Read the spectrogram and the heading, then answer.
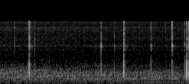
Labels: {"label": "anthrophony, boat engine", "recorder": "HydroMoth"}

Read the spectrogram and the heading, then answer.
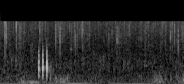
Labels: {"label": "biophony, damselfish", "recorder": "SoundTrap 500"}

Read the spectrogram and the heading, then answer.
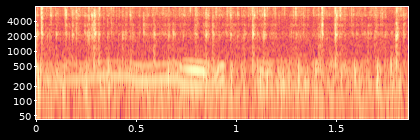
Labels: {"label": "biophony, cascading saw", "recorder": "HydroMoth"}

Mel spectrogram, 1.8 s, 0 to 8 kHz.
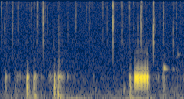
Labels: {"label": "biophony, stridulation", "recorder": "SoundTrap 300"}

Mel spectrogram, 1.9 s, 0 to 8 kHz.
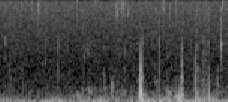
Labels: {"label": "biophony, grazing", "recorder": "SoundTrap 300"}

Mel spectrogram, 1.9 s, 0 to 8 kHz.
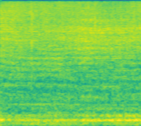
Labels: {"label": "anthrophony, boat engine", "recorder": "SoundTrap 500"}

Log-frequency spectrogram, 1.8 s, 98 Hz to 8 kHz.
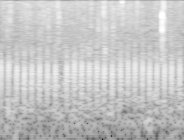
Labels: {"label": "biophony, rattle", "recorder": "SoundTrap 500"}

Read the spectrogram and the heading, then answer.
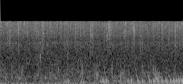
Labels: {"label": "biophony", "recorder": "SoundTrap 300"}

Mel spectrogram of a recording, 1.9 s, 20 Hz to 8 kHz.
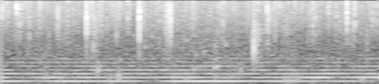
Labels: {"label": "biophony, midshipman", "recorder": "SoundTrap 500"}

